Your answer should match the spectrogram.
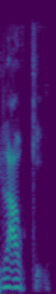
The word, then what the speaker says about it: Loki: she sometimes yeah right so in modern Icelandic which is largely unchanged from medieval Icelandic you would pronounce Thor and Loki lauki right and then Odin would be Warden um Loki's family lineage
